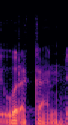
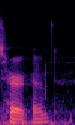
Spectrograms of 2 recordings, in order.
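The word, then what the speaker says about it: Huracán: Huracan? Oh, you say Huracan. – Yeah, it's Huracan.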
